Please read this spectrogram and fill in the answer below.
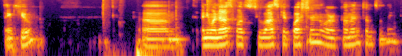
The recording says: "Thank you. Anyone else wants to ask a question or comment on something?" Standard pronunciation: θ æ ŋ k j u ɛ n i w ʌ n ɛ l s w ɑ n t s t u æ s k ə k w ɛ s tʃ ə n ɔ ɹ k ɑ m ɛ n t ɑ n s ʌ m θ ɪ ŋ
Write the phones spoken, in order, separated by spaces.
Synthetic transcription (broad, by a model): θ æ ŋ k j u ɛ n i w ʌ n ɛ l s w ɑ n t s t u æ s k ə k w ɛ s tʃ ə n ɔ ɹ k ɑ m ɛ n t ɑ n s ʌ m θ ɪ ŋ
